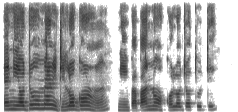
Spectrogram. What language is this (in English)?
Yoruba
